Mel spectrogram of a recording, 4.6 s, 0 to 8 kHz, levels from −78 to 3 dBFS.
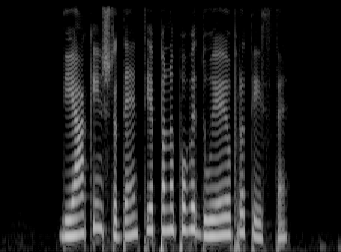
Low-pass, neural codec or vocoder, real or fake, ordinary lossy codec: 7.2 kHz; none; real; none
